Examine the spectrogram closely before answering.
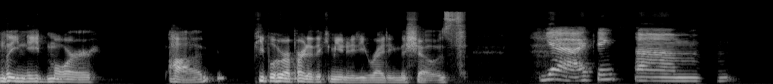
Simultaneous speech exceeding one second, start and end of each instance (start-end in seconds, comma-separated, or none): none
